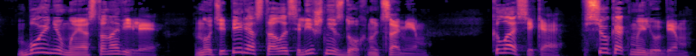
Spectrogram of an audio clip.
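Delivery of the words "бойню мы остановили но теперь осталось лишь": ordinary delivery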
